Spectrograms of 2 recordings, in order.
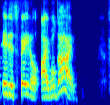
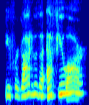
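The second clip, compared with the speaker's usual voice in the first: hushed repeat; 7 dB quieter than usual. Real, not acted. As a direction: let it sink in, nearly under breath. Repeats line quietly, censored.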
